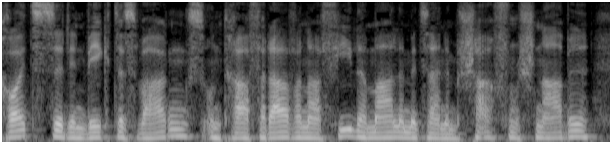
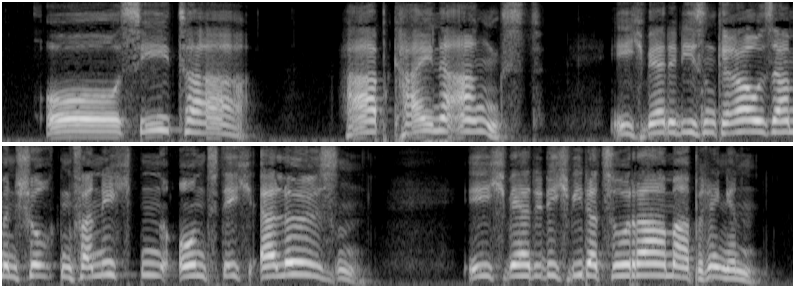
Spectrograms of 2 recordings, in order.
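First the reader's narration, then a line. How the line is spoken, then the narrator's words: Called out. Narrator (German): rief er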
